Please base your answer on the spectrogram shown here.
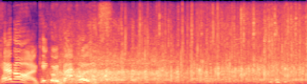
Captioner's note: laughter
